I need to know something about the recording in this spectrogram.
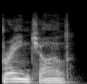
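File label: "brainchild", British English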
